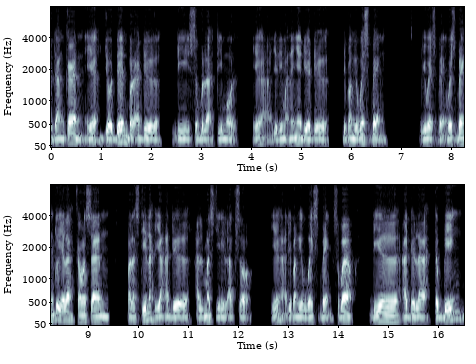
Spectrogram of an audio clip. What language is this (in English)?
Malay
